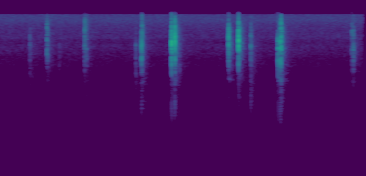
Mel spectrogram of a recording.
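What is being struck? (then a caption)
Filled glass perfume bottle. Long nails tap on a filled Amouage Guidance perfume bottle, made of pink lacquered glass with a ribbed cap, as it is held and turned. The result is an irregular series of faint, sharp, high-pitched clicks with almost no ring, some in quick pairs, over near silence.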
